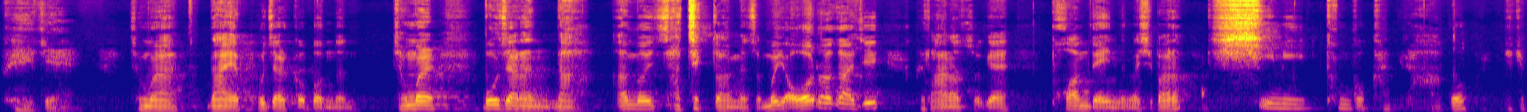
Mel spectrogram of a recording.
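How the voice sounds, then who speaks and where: Husky-voiced male pastor preaching. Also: on the low side, dark tone. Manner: conversational preaching, acting out quoted dialogue. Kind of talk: sermon. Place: church sanctuary. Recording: long hall reverb.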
